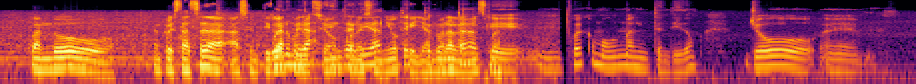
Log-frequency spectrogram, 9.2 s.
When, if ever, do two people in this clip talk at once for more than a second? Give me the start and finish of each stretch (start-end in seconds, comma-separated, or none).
2.7-5.0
